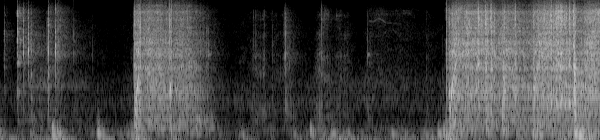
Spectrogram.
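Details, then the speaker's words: Yanmar two-cylinder diesel from a microcar, head recently off, injection pump fed straight from a can, cranking at full throttle: two bursts of fast, even cranking with no firing; no diesel reaching the injectors, owner suspects a seized injection pump or solenoid valve. "On n'a pas un pet de gasoil aux injecteurs. Et là, il a accéléré à fond, il n'y a que dalle."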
